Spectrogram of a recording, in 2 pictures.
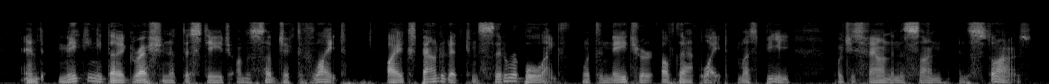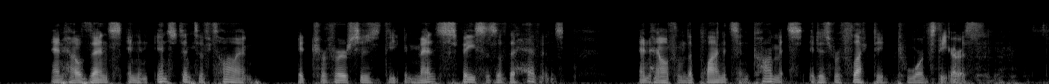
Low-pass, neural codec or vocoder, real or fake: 7.2 kHz; codec, 16 kHz in and 24 kHz out, 1.1 kbps, FireRedTTS-2 codec; fake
